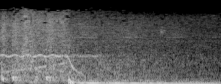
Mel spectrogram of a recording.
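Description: Electronic dance music in a DJ mix. The thudding kick-drum beat and a wavering, high, held synth tone cut out under a second in, leaving a hissing sweep as the mix passes from one track to the next.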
